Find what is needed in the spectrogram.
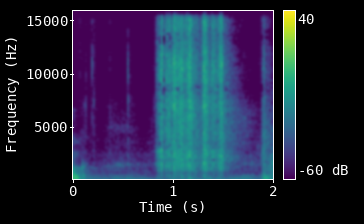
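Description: A 3x3 speedcube's layers being turned quickly, a brief rapid run of plastic clicks and rattles lasting under a second, around the middle.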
